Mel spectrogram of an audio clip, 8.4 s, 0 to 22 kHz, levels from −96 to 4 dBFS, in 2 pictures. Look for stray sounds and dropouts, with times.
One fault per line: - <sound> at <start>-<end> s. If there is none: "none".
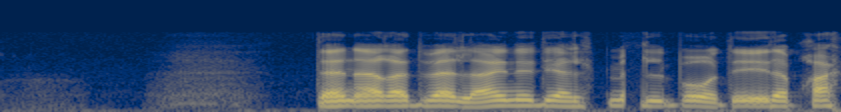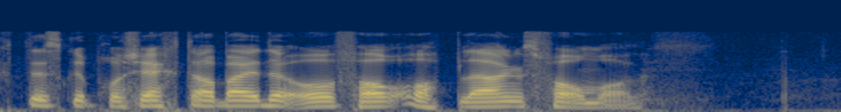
- dropout at 3.1-3.2 s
